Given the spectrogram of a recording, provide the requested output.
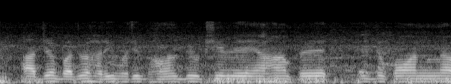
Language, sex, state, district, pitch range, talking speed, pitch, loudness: Hindi, male, Chandigarh, Chandigarh, 125-135 Hz, 185 wpm, 130 Hz, -17 LUFS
